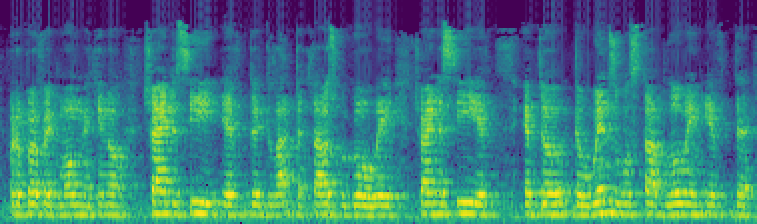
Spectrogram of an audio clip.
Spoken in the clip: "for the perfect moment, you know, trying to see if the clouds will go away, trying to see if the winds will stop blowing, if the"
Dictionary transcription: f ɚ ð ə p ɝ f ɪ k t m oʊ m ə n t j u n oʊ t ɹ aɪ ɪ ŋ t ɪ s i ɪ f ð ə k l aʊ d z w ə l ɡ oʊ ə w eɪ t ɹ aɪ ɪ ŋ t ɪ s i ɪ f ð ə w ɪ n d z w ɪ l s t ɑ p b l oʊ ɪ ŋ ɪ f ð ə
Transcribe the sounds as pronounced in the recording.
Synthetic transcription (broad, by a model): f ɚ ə p ɝ f ɪ k t m oʊ m ə n t j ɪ n oʊ t ɹ aɪ ɪ ŋ t ɪ s i ɪ f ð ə k l aʊ d z w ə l ɡ oʊ ə w eɪ t ɹ aɪ ɪ ŋ t ɪ s i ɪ f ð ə w ɪ n d z w ɪ l s t ɑ p b l oʊ ɪ ŋ ɪ f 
